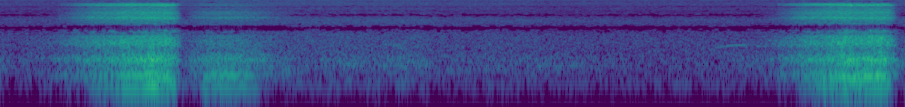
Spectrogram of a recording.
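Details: Tired pup snoring after an anxious hurricane day: rough, rattling snores on the in-breath with softer out-breaths, about every five seconds, in a quiet room.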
